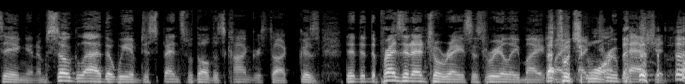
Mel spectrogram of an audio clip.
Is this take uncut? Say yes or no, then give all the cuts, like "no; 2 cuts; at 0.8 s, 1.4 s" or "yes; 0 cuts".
yes; 0 cuts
